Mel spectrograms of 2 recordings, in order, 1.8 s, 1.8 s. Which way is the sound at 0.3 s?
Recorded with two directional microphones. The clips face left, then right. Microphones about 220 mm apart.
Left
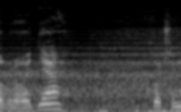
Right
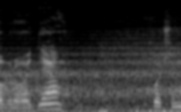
5° right (ahead or behind).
